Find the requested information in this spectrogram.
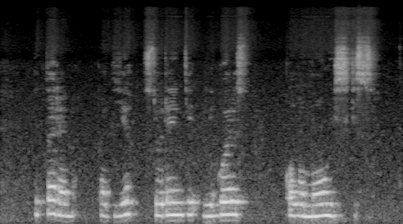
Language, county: Lithuanian, Telšiai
